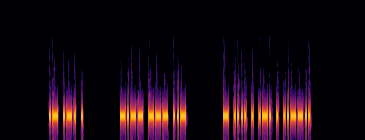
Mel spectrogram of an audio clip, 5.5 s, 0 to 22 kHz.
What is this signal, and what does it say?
Morse code, heard as a keyed tone, about 46 wpm, 700 Hz. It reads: ARE YOU THERE?
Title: 3x Word-Spacing - Sentences from Top 100 Words - 45wpm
